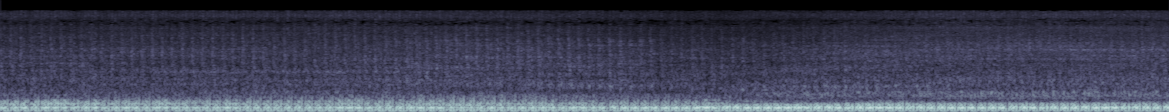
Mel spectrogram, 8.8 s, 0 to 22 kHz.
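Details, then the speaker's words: 2015 Aprilia RSV4 V4, 4,600 miles, already warmed up: a smooth steady idle with a light, even valve clatter over a deep rumble. This is normal V4 valve noise, and nothing is wrong. "that's just natural sound from the v4 and from the Aprilia that we have so I just want to share my Aprilia sound just to prove that there's nothing wrong that's how it's supposed to sound"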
